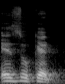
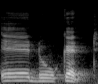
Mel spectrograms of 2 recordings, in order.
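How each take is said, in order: First: The middle consonant is a J sound. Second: The middle consonant is a plain D sound. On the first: The speaker calls it right. "কিন্তু হবে উচ্চারণটা এজুকেট" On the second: The speaker calls it wrong. "এটা কিন্তু মনে হচ্ছে এডুকেট"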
